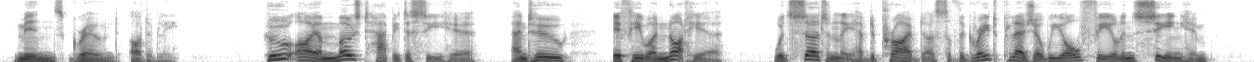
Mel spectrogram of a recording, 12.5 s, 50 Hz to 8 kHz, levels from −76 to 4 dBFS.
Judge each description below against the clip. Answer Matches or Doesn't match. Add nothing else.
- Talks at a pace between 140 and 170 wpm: Matches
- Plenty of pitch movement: Matches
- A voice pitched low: Matches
